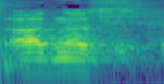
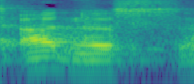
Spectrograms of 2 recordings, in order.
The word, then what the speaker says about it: Adnos: Hashem, he spoke about, it's spelled Yud Kei Vav Kei, it's pronounced Adnos.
